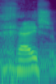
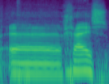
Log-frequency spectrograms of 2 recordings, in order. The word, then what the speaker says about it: Gijs: I know it's difficult to pronounce Gijs, because in Dutch is alles g.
